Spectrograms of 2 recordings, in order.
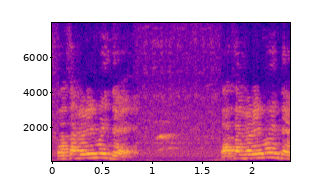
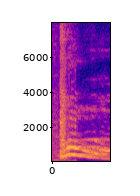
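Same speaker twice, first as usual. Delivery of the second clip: a pitched-up, punchy "boom" like a blast from heaven; mock explosion; 9 semitones higher than usual. Real, not acted. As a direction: burst out with the sound of a thunderclap. Healer strikes the spirit.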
